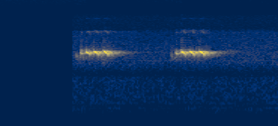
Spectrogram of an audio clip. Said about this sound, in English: I loved it. I loved the crickets.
